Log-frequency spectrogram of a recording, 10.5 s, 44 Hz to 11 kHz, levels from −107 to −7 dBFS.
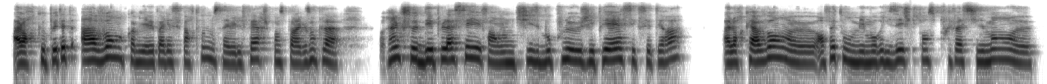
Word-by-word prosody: Alors 175 Hz, 0 st, +7 dB
que -, -, -2 dB
peut-être 220 Hz, +5 st, +1 dB
avant, 215 Hz, +4 st, +6 dB
comme 205 Hz, -5 st, -6 dB
il -, -, -2 dB
y 185 Hz, -, -1 dB
avait 185 Hz, -, -1 dB
pas 190 Hz, 0 st, -2 dB
les 190 Hz, -, -5 dB
smartphones, 185 Hz, +6 st, -8 dB
on 225 Hz, -, -5 dB
savait 175 Hz, -3 st, -4 dB
le 175 Hz, -, -7 dB
faire. 220 Hz, +5 st, -2 dB
Je 220 Hz, -, -12 dB
pense, 195 Hz, -2 st, -8 dB
par 180 Hz, -, -1 dB
exemple, 205 Hz, +4 st, -4 dB
à -, -, +1 dB, 0.4 s
rien 245 Hz, +4 st, +1 dB
que 255 Hz, -, -2 dB
se 245 Hz, -, +1 dB
déplacer. 220 Hz, +3 st, +3 dB
Enfin, 190 Hz, -, -2 dB
on 180 Hz, +1 st, -2 dB
utilise 185 Hz, +1 st, -4 dB
beaucoup 195 Hz, +4 st, -4 dB
le 210 Hz, -2 st, +3 dB
GPS 215 Hz, +3 st, +1 dB
et 200 Hz, -, -7 dB
cetera. 195 Hz, +6 st, -4 dB, 0.4 s
Alors 185 Hz, +1 st, +1 dB
qu'avant, 215 Hz, +3 st, +4 dB
heu, 175 Hz, -2 st, -3 dB
en -, -, 0 dB
fait, 250 Hz, 0 st, -3 dB
on 215 Hz, -4 st, -2 dB
mémorisait, 185 Hz, +2 st, -1 dB
je 215 Hz, 0 st, -10 dB
pense, 210 Hz, -1 st, -7 dB
plus 205 Hz, -, -16 dB
facilement, 200 Hz, +2 st, -2 dB
heu, 175 Hz, -1 st, -5 dB
200 Hz, 250 wpm, -22 LUFS, 185-220 Hz, 0.4 s, Alors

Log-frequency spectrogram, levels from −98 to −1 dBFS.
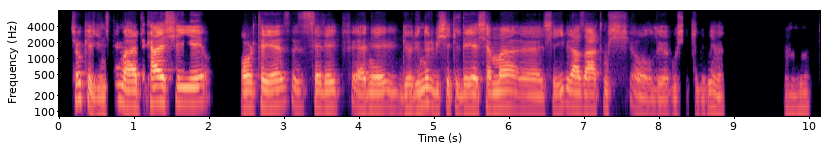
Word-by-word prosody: Çok 175 Hz, +1 st, -2 dB
ilginç 95 Hz, -2 st, -3 dB
değil 165 Hz, -, -7 dB
mi? -, -, +6 dB
Artık 125 Hz, +3 st, +3 dB
her 150 Hz, +1 st, +10 dB
şeyi, 145 Hz, 0 st, +2 dB, 0.5 s
ortaya 125 Hz, +2 st, +2 dB
serip, 125 Hz, -2 st, -4 dB
hani, 115 Hz, +2 st, -1 dB
görünür 115 Hz, +6 st, -2 dB
bir -, -, -6 dB
şekilde 110 Hz, -1 st, -2 dB
yaşama, 115 Hz, +2 st, +1 dB
eee, 105 Hz, -2 st, -5 dB
şeyi 110 Hz, +5 st, -7 dB
biraz 120 Hz, -4 st, +1 dB
artmış 110 Hz, 0 st, -2 dB
oluyor 85 Hz, -2 st, -9 dB
bu 90 Hz, -, -14 dB
şekilde, 85 Hz, 0 st, -11 dB
değil 120 Hz, -1 st, -8 dB
mi? 100 Hz, -, -10 dB, 0.8 s
Hı 105 Hz, -, -17 dB
hı. 110 Hz, +3 st, -17 dB
115 Hz, 150 wpm, -21 LUFS, 110-125 Hz, 0.8 s, her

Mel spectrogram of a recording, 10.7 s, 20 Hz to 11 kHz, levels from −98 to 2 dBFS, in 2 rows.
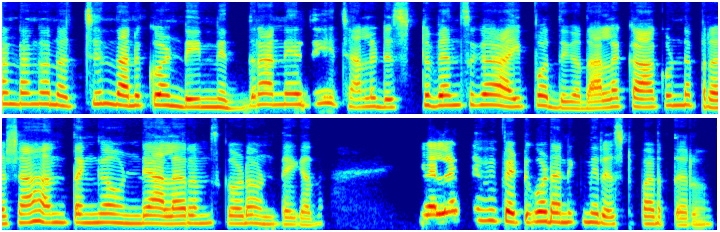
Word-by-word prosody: టంగొచ్చిందనుకోండి, 295 Hz, -4 st, +2 dB, 0.2 s
నిద్ర 220 Hz, +7 st, -4 dB
అనేది 315 Hz, +1 st, -2 dB, 0.2 s
చాలా 245 Hz, +1 st, -3 dB
డిస్టర్బెన్‌స్‌గా 290 Hz, +5 st, 0 dB
అయిపోద్ది 250 Hz, -4 st, -1 dB
కదా! 190 Hz, -, -3 dB
అలా 240 Hz, +2 st, -1 dB
కాకుండా 285 Hz, +5 st, 0 dB
ప్రశాంతంగా 250 Hz, +2 st, 0 dB
ఉండే, 230 Hz, +1 st, -1 dB
అలార్‌మ్స్ 225 Hz, +2 st, -1 dB
కూడా 230 Hz, +1 st, -1 dB
ఉంటాయి 195 Hz, -1 st, -7 dB
కదా! 205 Hz, +5 st, -10 dB, 0.9 s
ఎలాంటివి 300 Hz, +4 st, +1 dB
పెట్టుకోవడానికి 270 Hz, -1 st, +3 dB
మీరు 225 Hz, -5 st, +1 dB
ఇష్టపడతారు? 210 Hz, -5 st, -6 dB
255 Hz, 105 wpm, -19 LUFS, 230-290 Hz, 0.9 s, పెట్టుకోవడానికి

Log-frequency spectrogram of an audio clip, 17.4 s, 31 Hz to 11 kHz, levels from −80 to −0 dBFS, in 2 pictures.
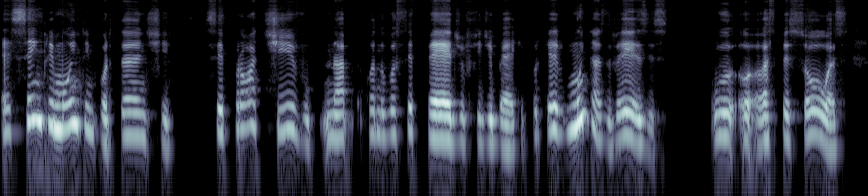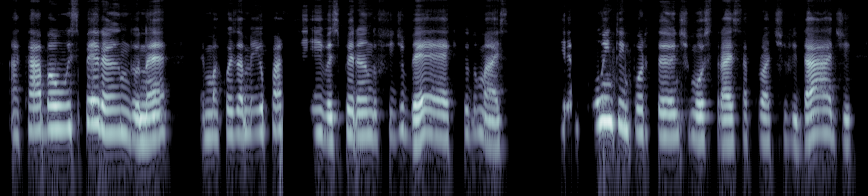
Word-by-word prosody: é 210 Hz, -, -6 dB
sempre 285 Hz, +7 st, +4 dB
muito 240 Hz, +2 st, +6 dB
importante 180 Hz, -4 st, -5 dB, 0.3 s
ser 205 Hz, -1 st, -3 dB
proativo 230 Hz, -, -6 dB
na 180 Hz, 0 st, -3 dB, 0.2 s
quando 195 Hz, -2 st, -9 dB
você 200 Hz, +2 st, -6 dB
pede 170 Hz, -3 st, +8 dB
o -, -, -13 dB
feedback, 150 Hz, -5 st, -4 dB
porque, 205 Hz, +3 st, -1 dB
muitas 235 Hz, -, +4 dB
vezes, 150 Hz, -, -1 dB, 0.4 s
o 185 Hz, +1 st, 0 dB, 0.3 s
o 150 Hz, -, -3 dB
as 165 Hz, 0 st, -1 dB
pessoas 170 Hz, -6 st, -2 dB, 0.3 s
acabam 225 Hz, +4 st, +1 dB
esperando, 205 Hz, -, +1 dB
né. 175 Hz, +5 st, +3 dB, 0.3 s
É -, -, -19 dB
uma 185 Hz, 0 st, -7 dB
coisa 195 Hz, 0 st, -4 dB
meio 205 Hz, +1 st, -5 dB
passiva, 205 Hz, -4 st, -6 dB
esperando 185 Hz, +2 st, -2 dB
feedback 180 Hz, -1 st, 0 dB
e -, -, -58 dB
tudo 200 Hz, 0 st, -15 dB
mais, 145 Hz, -6 st, -4 dB, 0.5 s
e 225 Hz, -, -15 dB
é -, -, -9 dB, 0.3 s
muito 285 Hz, -1 st, +7 dB
importante 195 Hz, -5 st, -3 dB
mostrar 165 Hz, -2 st, -1 dB
essa 155 Hz, +2 st, -4 dB
proatividade 170 Hz, -, -3 dB
190 Hz, 135 wpm, -22 LUFS, 165-215 Hz, 0.5 s, pede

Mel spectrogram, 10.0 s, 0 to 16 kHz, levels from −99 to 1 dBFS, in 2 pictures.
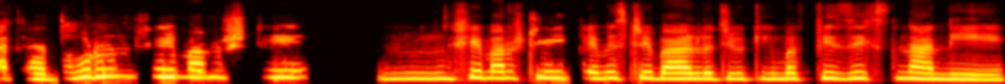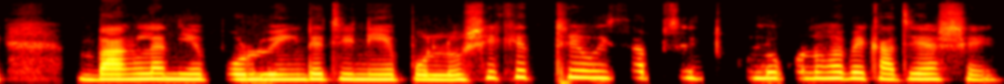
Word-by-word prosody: আচ্ছা, 245 Hz, -1 st, -3 dB
ধরুন, 330 Hz, +5 st, +4 dB
সেই 340 Hz, -1 st, +5 dB
মানুষটি 310 Hz, +1 st, -2 dB, 0.5 s
উম 250 Hz, +1 st, -3 dB, 0.2 s
সেই 305 Hz, -, +2 dB
মানুষটি 275 Hz, +2 st, 0 dB, 0.2 s
কেমিস্ট্রি, 270 Hz, 0 st, -1 dB
বায়োলজি 250 Hz, -1 st, +5 dB
কিংবা 245 Hz, +1 st, +1 dB
ফিজিক্স 265 Hz, 0 st, 0 dB
না -, -, +6 dB, 0.2 s
নিয়ে 220 Hz, -2 st, +2 dB, 0.6 s
বাংলা 225 Hz, +1 st, +4 dB
নিয়ে 230 Hz, 0 st, +2 dB
পড়ল, 220 Hz, 0 st, +1 dB
ইংরেজি 230 Hz, +1 st, 0 dB
নিয়ে 220 Hz, 0 st, +1 dB
পড়ল 205 Hz, -1 st, 0 dB, 0.2 s
সেক্ষেত্রে 310 Hz, +2 st, -6 dB
ওই 290 Hz, -, 0 dB
সাবজেক্ট 280 Hz, -2 st, -11 dB, 0.2 s
গুলো 270 Hz, -1 st, -2 dB
কোনোভাবে 265 Hz, 0 st, 0 dB
কাজে 230 Hz, 0 st, -2 dB
আসে? 225 Hz, 0 st, -9 dB
250 Hz, 155 wpm, -20 LUFS, 230-280 Hz, 0.6 s, না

